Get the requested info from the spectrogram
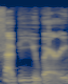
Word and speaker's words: February: And it's February now. No, I've always said February my entire life because of the R.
